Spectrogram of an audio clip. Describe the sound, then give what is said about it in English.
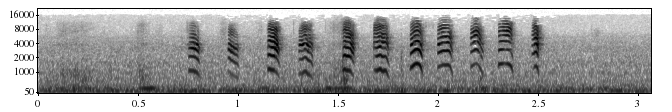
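A cork twists out of a rum bottle with a rapid series of about ten sharp, high squeaks, fairly loud, over a low background rumble. “It wasn't a big pop, I got the but the squeaky was I have to give you kudos because you didn't make me have to get rid of that pesky cellophane on there.”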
